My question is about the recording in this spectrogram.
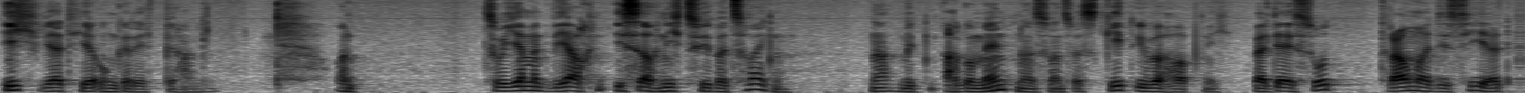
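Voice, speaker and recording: A man's voice: fairly low pitch, a little fast, a little mellow. A man giving a lecture on psychology to an audience, thoughtful and searching for words, with frequent small verbal fillers.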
